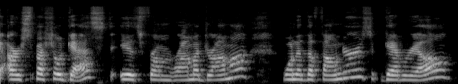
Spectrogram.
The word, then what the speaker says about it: RomaDrama: And we're saying it right. RomaDrama. Yeah. Romantic dramas.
